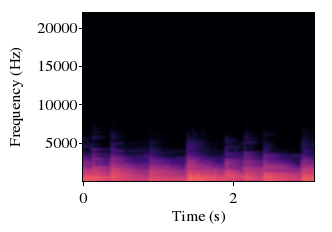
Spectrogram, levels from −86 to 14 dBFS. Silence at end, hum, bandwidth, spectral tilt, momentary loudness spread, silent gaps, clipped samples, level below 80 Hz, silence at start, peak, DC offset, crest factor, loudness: 0 s; none; 6 kHz; -9.5 dB/octave; 6 LU; none; under 0.1%; -56 dBFS; 0 s; -6 dBFS; under 0.1%; 16 dB; -22 LUFS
